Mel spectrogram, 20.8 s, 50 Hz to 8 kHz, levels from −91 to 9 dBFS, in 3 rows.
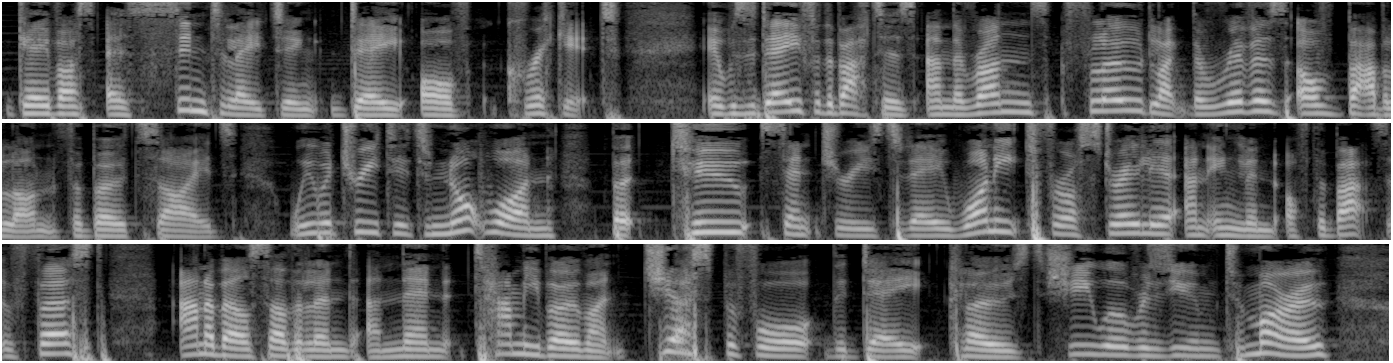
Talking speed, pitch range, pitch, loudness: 180 wpm, 170-230 Hz, 190 Hz, -20 LUFS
